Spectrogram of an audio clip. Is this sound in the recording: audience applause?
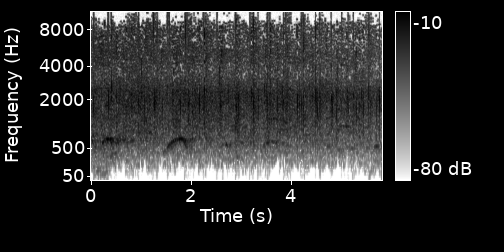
yes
